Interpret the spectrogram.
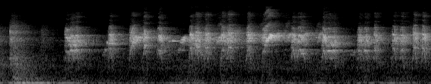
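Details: Red-whiskered bulbul singing "ro kích bổi", opening with a faint note, then a steady flow of bright chattering syllables and whistles, phrases run almost without gaps.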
